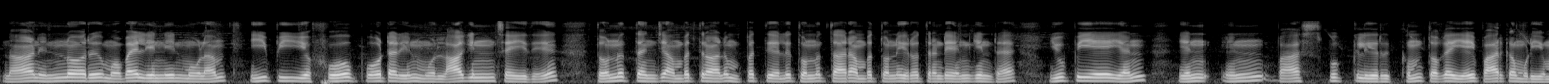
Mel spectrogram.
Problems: none marked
